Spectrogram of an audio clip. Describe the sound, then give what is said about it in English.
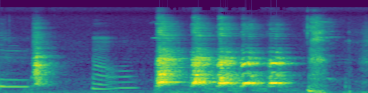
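A female dog barks at people pacing around out front in a quick burst of four or five loud, sharp barks, preceded by a couple of short whines and followed by one more bark. “Thank you, Chief. You're scaring the puppy.”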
